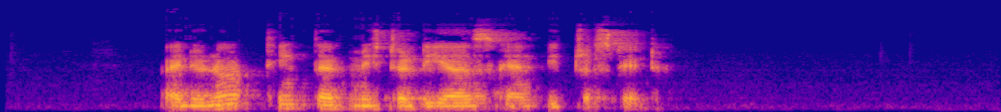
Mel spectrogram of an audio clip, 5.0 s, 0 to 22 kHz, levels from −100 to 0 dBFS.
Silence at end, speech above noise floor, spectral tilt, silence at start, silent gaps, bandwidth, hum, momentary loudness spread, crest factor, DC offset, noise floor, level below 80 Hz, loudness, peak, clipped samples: 1.7 s; 50 dB; -4.5 dB/octave; 0.85 s; none; 9 kHz; none; 9 LU; 20 dB; under 0.1%; -71 dBFS; -64 dBFS; -21 LUFS; -4 dBFS; under 0.1%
